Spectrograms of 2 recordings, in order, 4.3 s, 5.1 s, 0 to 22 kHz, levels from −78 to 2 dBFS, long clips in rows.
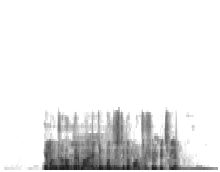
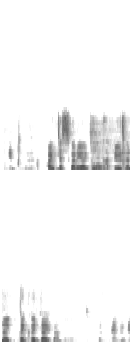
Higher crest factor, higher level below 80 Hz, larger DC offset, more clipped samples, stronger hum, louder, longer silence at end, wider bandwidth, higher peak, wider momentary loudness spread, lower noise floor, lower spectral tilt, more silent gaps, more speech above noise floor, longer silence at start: second, 14 dB vs 28 dB; first, -54 dBFS vs -78 dBFS; neither; neither; neither; first, -15 LUFS vs -32 LUFS; first, 0.25 s vs 0 s; about the same, 8 kHz vs 8.2 kHz; first, -2 dBFS vs -8 dBFS; second, 7 LU vs 20 LU; about the same, -71 dBFS vs -69 dBFS; first, -5.5 dB/octave vs -2.5 dB/octave; neither; first, 57 dB vs 37 dB; first, 0.85 s vs 0.15 s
